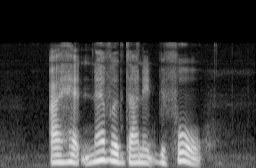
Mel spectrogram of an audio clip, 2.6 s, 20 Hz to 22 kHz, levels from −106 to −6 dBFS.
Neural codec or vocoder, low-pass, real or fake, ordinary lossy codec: none; none; real; none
